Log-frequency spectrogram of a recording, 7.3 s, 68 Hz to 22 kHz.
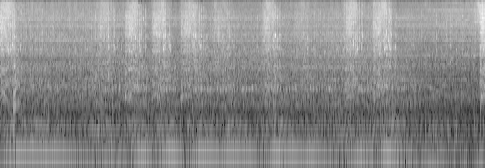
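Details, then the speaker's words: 1974 Ford F-350 V8, crushed by a tree and long unused, started by shorting across the circuit: catches and settles into a loud steady low rumble with small rev swells, no knocking, good oil pressure; exhaust pipe leak and leaking accelerator pump noted. "I can't believe it still runs still sounds good [Music] too and still has good oil pressure idling"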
